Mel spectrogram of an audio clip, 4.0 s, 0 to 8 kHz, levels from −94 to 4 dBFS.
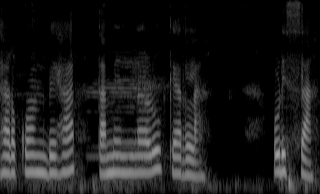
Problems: none marked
